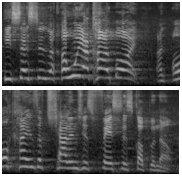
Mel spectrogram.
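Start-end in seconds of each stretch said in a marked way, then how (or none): 0.9-2.1 higher, mildly indignant protest; a touch of offended husband; upset husband. Retold or imitated. Husband objecting to being called boy, mild indignation. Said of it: "he's quite upset".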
